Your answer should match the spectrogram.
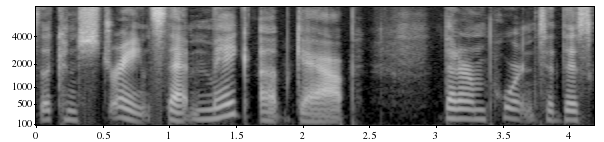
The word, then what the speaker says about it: GAAP: our accounting system so GAAP is what we call it yeah phonetically it's not correct should be probably something along the lines of Gabe but GAAP GAAP generally accepted accounting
